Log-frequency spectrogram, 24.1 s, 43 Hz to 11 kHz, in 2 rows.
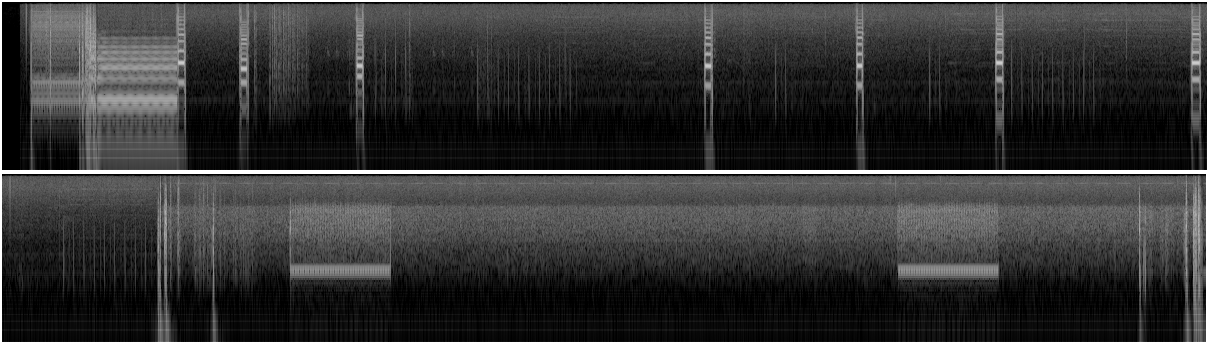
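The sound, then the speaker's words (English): A telephone exchange register sender outpulses the digits 40 after 640 is dialed. A loud tone burst opens it, followed by sparse, sharp relay clicks at uneven intervals, then two short, steady tones separated by a quiet gap. “When I dial 640, you will hear the register sender dial 40.”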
